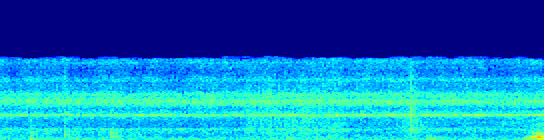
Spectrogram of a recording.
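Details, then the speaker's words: Large volume nebulizer set up on a patient's flow meter, delivering humidified aerosol by a loose-fitting face mask: a steady soft hiss of gas flow, which is the normal device sound. "attach the nebulizer unit to the flow meter adjust the flow according to the setup"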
